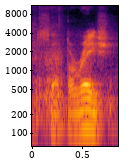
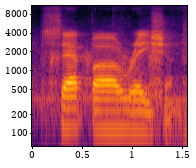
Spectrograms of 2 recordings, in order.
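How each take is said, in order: First: Said in the usual way. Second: Slow, even SEP-A-RAY-SHUN for "Separation"; syllable by syllable. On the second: Shown as a demonstration. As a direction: sound out "Separation" in four distinct beats. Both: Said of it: "so let's go".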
